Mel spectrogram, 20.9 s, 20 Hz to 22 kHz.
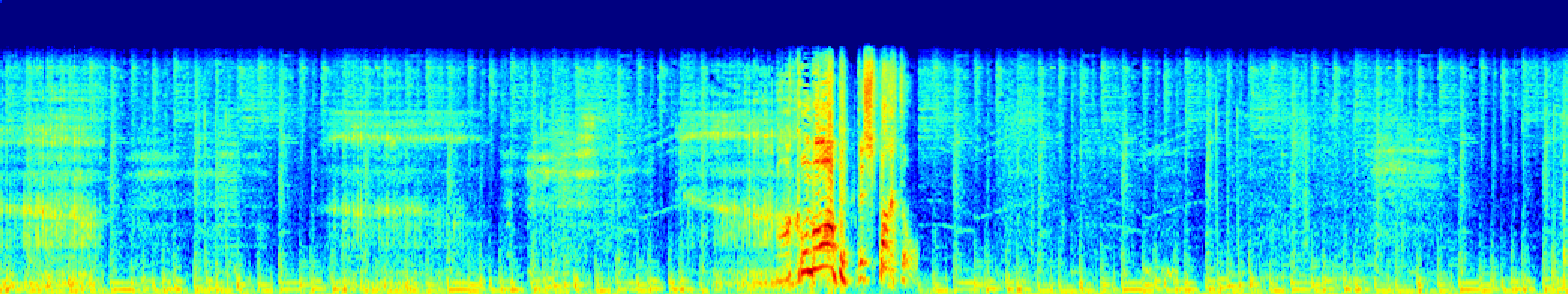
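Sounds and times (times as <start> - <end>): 
person imitating a snoring houseguest: 0.0 - 3.2, 4.2 - 11.1, 15.0 - 16.0
speech: 10.5 - 12.3.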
